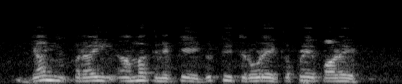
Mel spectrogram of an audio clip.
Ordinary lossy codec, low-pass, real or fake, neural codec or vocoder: AAC, 32 kbps; 7.2 kHz; real; none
